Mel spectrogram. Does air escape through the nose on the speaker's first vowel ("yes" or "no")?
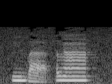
yes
